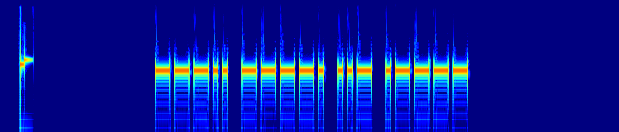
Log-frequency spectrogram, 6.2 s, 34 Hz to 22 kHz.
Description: Morse code, heard as a keyed tone, about 26 wpm, 700 Hz. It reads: 89U1
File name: practice / 25wpm / Four Letter-Number Combinations - 25wpm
